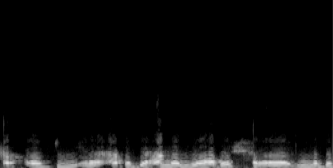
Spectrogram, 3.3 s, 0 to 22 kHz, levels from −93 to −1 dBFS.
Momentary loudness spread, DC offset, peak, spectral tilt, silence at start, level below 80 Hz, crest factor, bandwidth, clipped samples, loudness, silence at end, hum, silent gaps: 7 LU; under 0.1%; -8 dBFS; -5 dB/octave; 0.05 s; -80 dBFS; 14 dB; 3.6 kHz; under 0.1%; -22 LUFS; 0 s; none; none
